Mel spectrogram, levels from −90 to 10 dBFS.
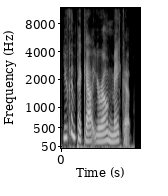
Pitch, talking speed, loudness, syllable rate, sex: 205 Hz, 265 wpm, -18 LUFS, 6.0 syllables/s, female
